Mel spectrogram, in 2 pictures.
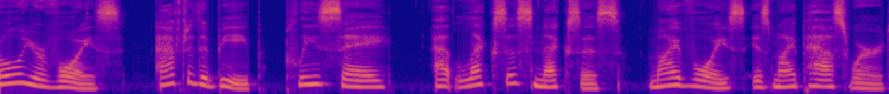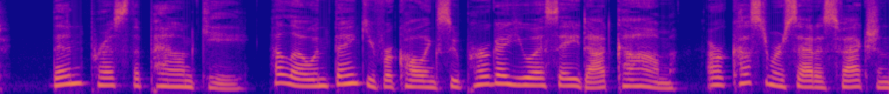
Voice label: english american ivr

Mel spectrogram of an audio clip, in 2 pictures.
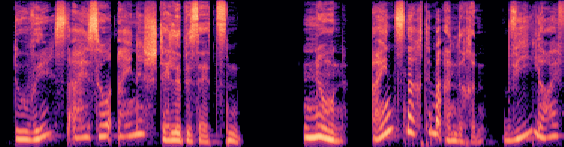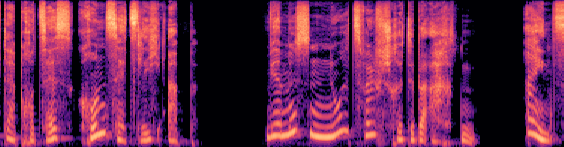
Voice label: german switzerland e-learning

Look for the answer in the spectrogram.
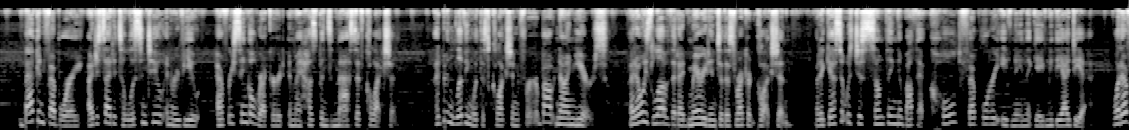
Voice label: english american podcasts

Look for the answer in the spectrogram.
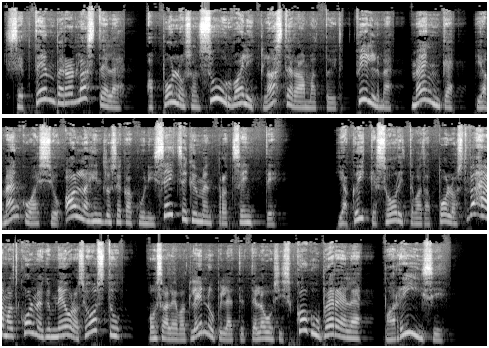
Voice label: estonian commercial

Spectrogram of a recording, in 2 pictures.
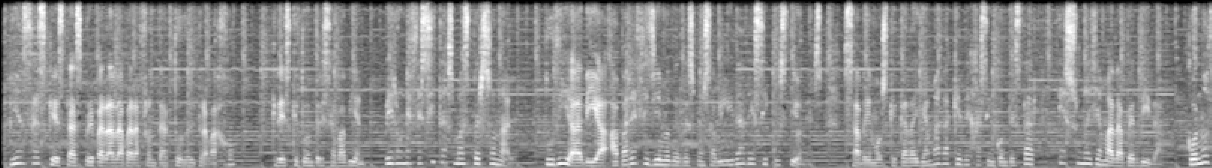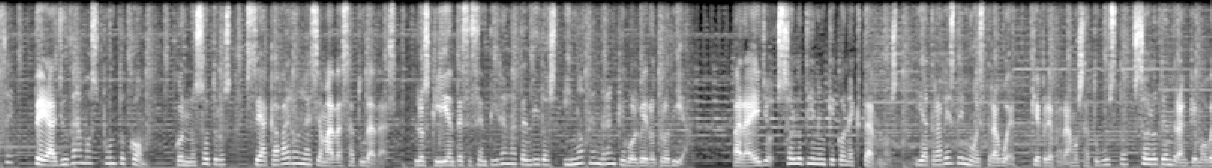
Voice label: spanish corporate videos

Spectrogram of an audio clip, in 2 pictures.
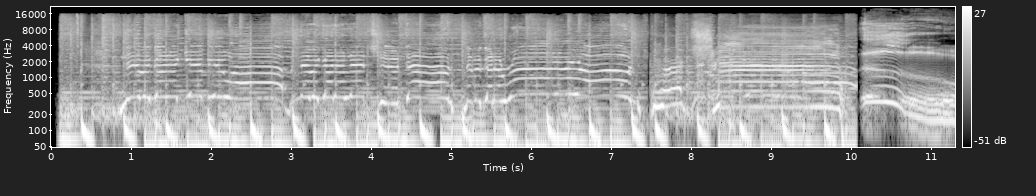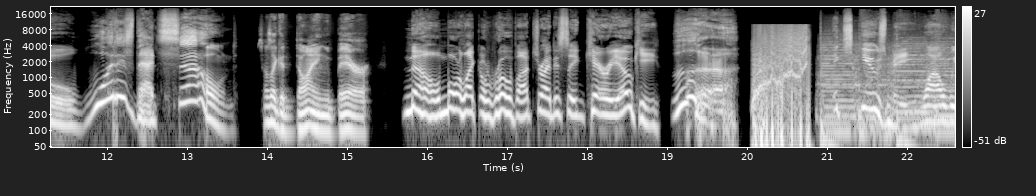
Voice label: english american radio imaging

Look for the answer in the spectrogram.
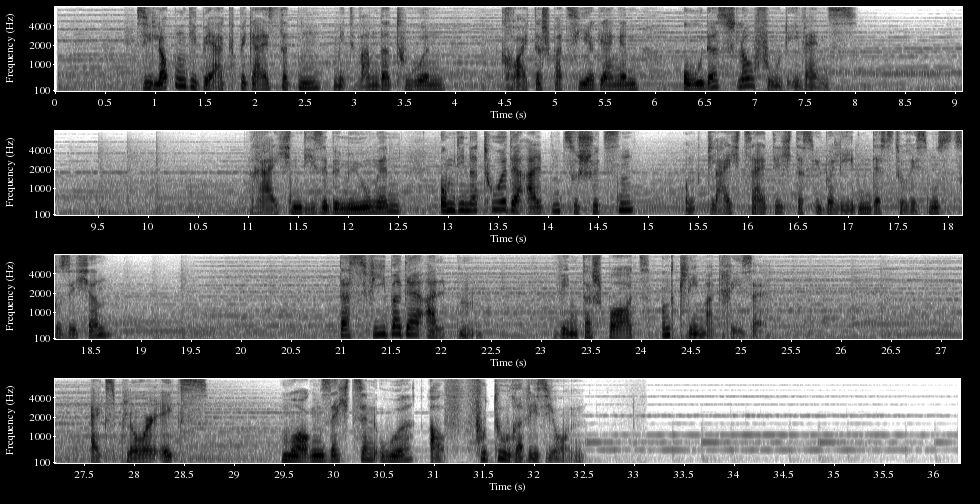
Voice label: german austrian movie trailers

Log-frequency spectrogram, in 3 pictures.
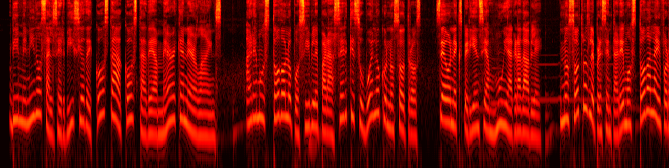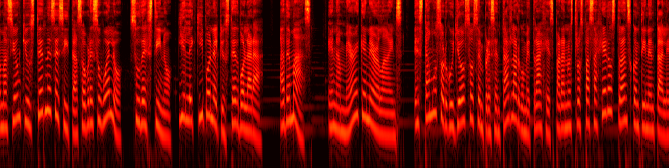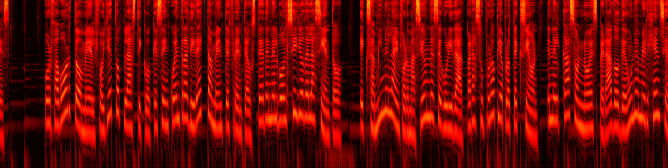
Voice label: spanish mexican e-learning

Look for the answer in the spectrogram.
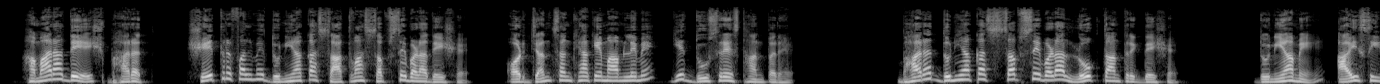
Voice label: hindi audiobooks

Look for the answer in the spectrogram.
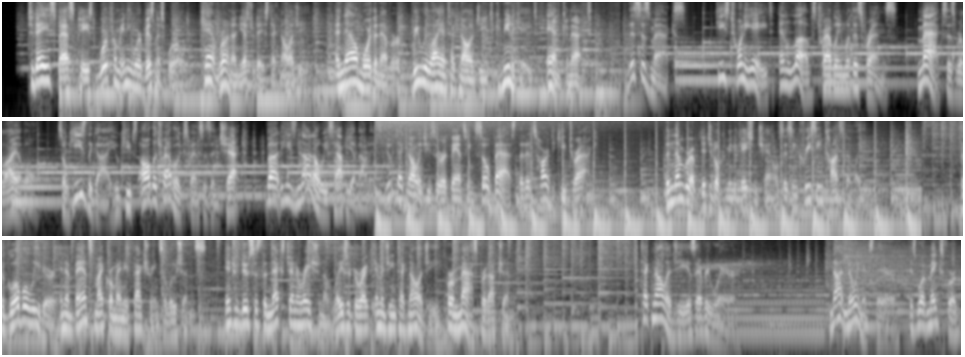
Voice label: english american explainer videos

